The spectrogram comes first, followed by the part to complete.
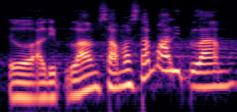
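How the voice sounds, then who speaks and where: A man's voice: sits high, huge pitch swings, fairly quick, vocal fry, fairly bright tone, in a large hall. A man teaching Quran recitation rules to beginners, explaining patiently, repeating points and asking rhetorical questions. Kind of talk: tajwid lesson for beginners.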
